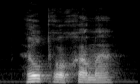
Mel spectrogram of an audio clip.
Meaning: 1. a software utility, a program aiding in a specific task 2. an aid programme
- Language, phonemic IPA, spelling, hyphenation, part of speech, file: Dutch, /ˈɦʏlp.proːˌɣrɑ.maː/, hulpprogramma, hulp‧pro‧gram‧ma, noun, Nl-hulpprogramma.ogg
